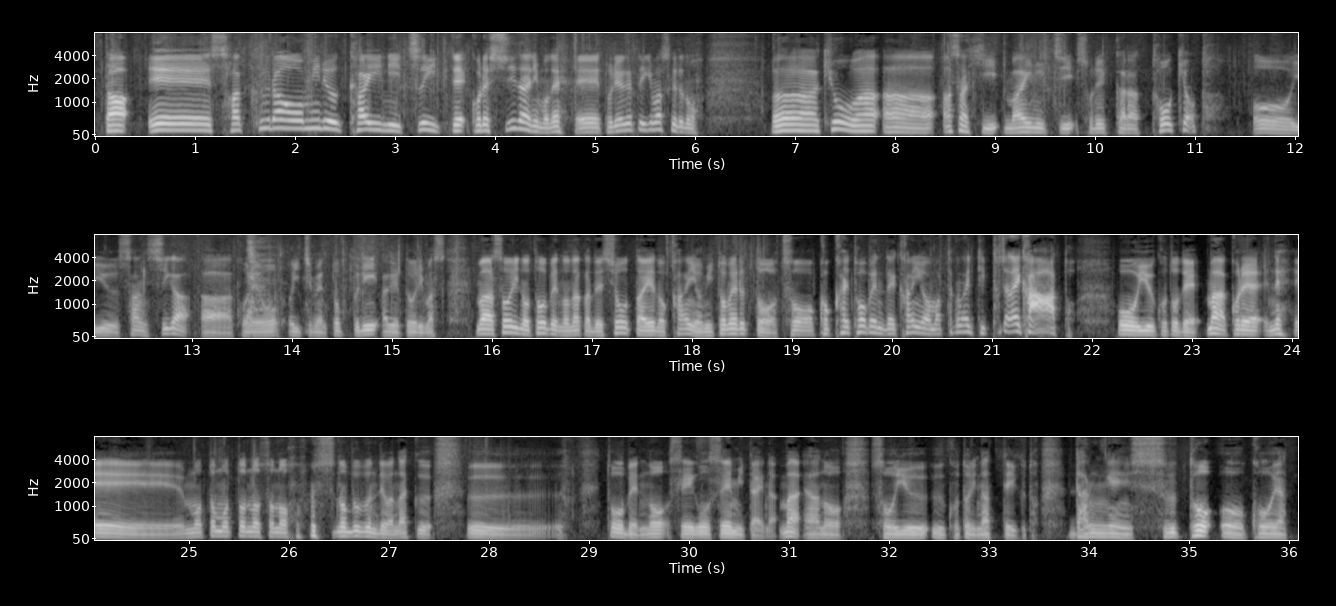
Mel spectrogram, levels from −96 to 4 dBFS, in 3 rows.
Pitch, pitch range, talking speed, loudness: 125 Hz, 100-160 Hz, 305 characters per minute, -23 LUFS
